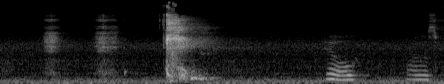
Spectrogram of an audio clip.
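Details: Single loud, sharp sneeze preceded by a quick in-breath, followed by brief voiced sounds in a quiet room: announced sneeze.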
